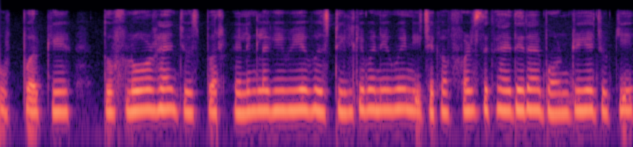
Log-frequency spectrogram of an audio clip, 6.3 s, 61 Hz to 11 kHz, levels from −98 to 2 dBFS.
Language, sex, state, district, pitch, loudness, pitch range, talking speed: Hindi, female, Maharashtra, Aurangabad, 225 Hz, -27 LUFS, 210-230 Hz, 255 wpm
